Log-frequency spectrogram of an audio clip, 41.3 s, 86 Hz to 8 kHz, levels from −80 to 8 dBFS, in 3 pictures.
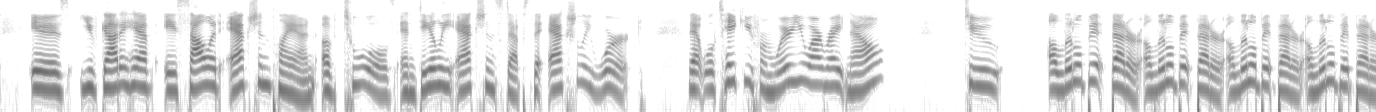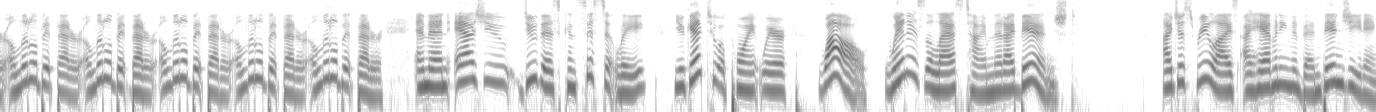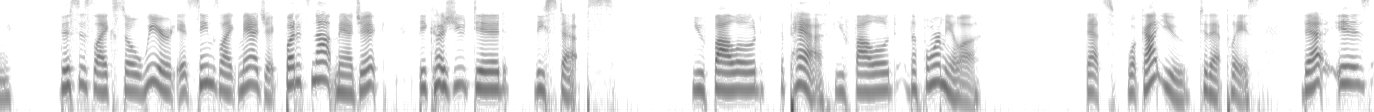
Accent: American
